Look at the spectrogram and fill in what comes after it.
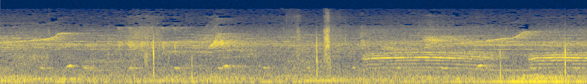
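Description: Birds calling: a short rising whistle repeated about every second and a half, and twice a longer call with several stacked bands, over a low steady hum.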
